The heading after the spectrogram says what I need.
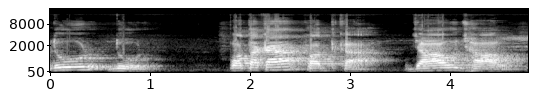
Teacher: অল্পপ্রাণ ধ্বনি মহাপ্রাণ ধ্বনি রূপে উচ্চারিত হয়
